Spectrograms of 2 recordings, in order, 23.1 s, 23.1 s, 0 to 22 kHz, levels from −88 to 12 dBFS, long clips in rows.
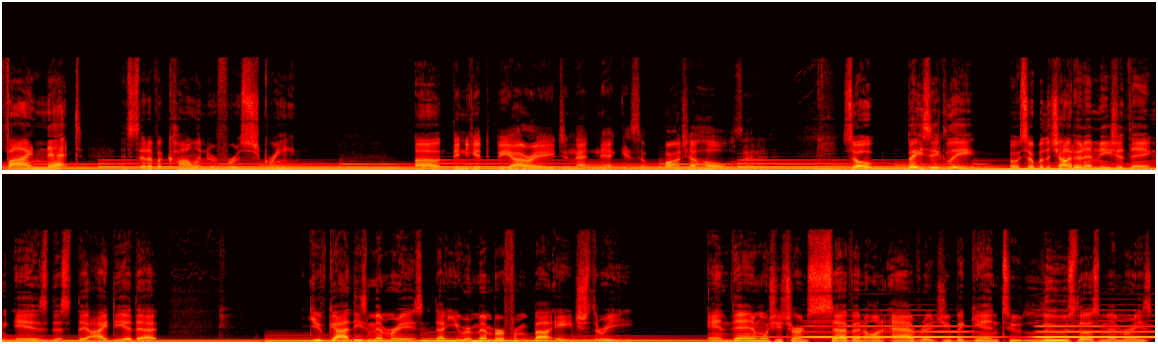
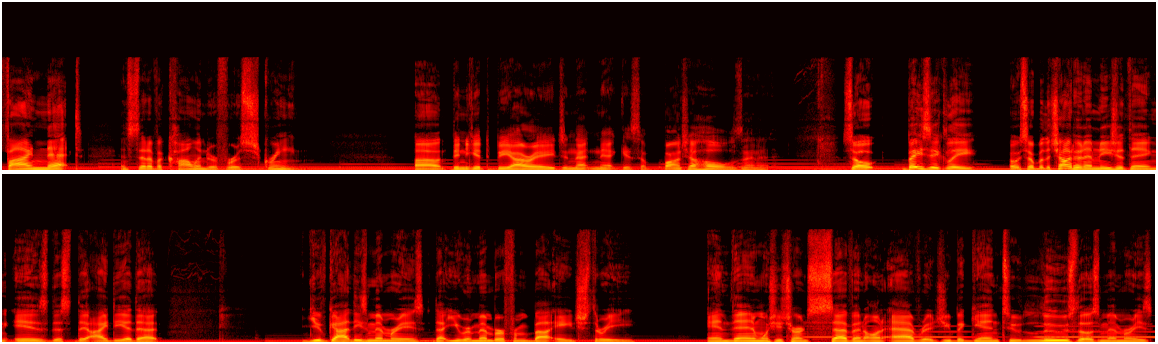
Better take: second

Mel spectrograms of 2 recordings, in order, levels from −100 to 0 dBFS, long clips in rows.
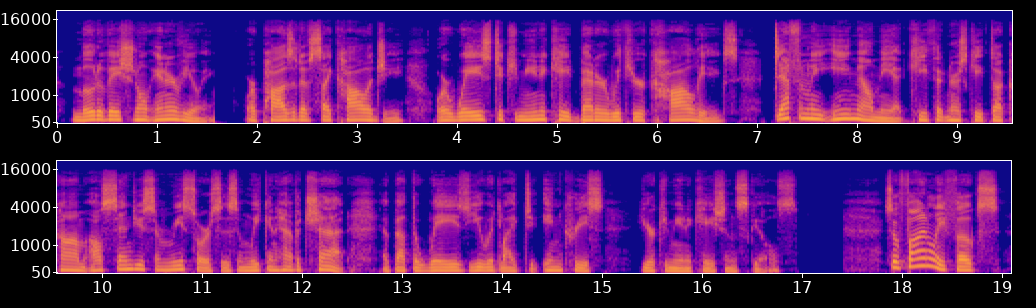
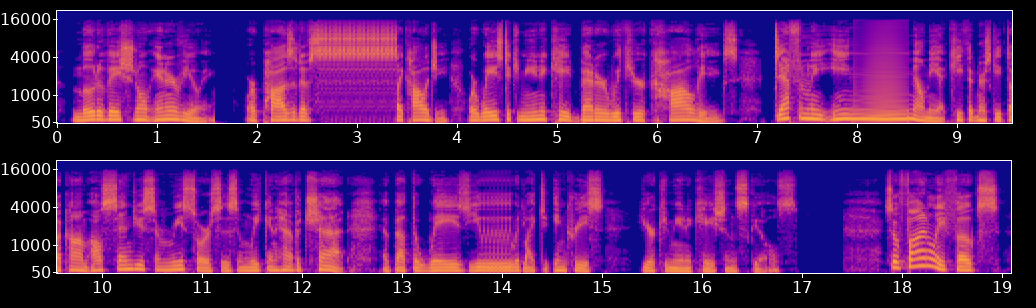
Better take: first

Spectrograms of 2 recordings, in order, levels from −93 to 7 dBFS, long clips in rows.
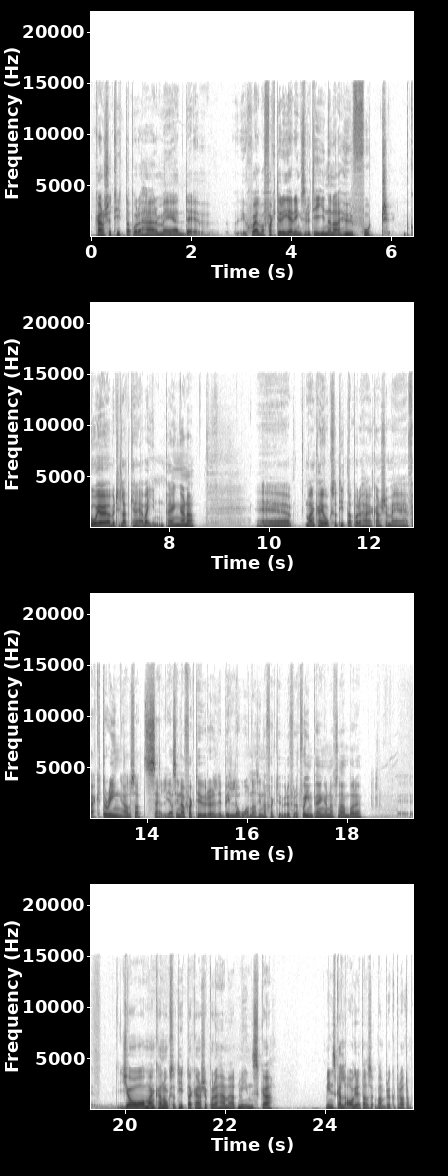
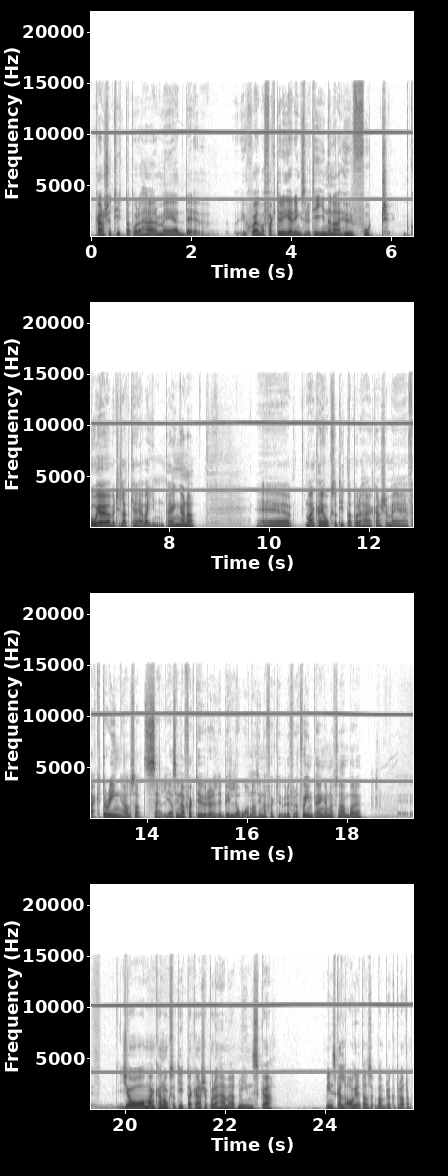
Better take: first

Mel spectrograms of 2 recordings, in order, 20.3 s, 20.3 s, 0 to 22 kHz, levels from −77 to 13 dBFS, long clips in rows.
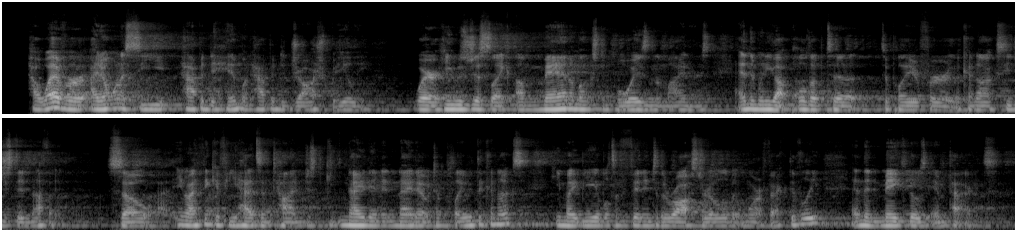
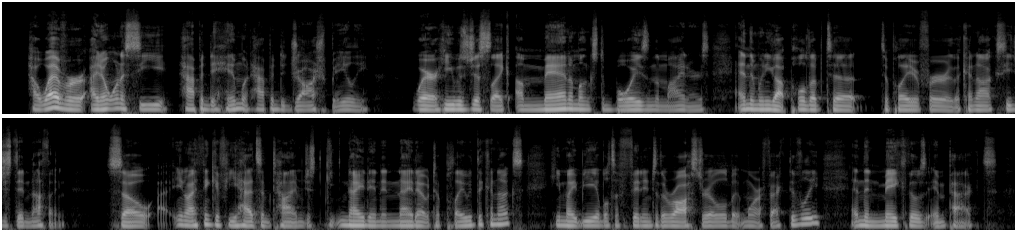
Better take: second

